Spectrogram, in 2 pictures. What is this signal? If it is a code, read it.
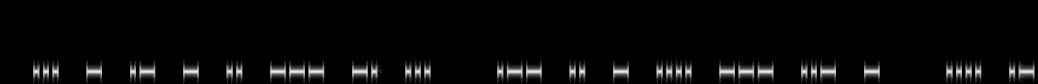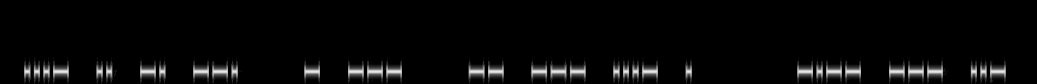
Morse code, heard as a keyed tone, about 25 wpm, spaced as for 18 wpm, 600 Hz. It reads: STATIONS WITHOUT HAVING TO MOVE YOU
